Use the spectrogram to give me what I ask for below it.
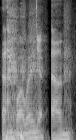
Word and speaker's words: Huawei: Huawei?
